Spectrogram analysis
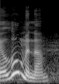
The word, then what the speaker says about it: aluminum: My friends are like, how do you pronounce aluminum in the States? And I say aluminum. And they're like, oh, in Australia or the UK, they say aluminium.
